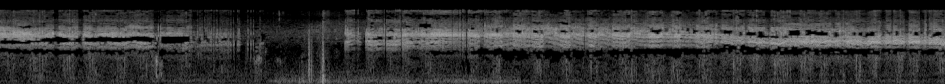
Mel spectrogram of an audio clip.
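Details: Cicada under attack by a hornet in front of a house, calling in a loud, harsh continuous buzz high in pitch, with a brief drop and broken crackles midway before the steady drone resumes.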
